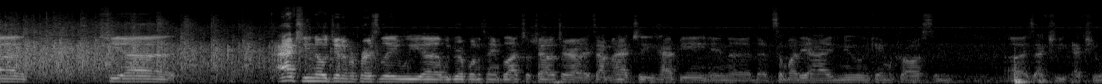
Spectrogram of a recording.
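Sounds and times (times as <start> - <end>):
dense crowd applause: 0.0 - 3.6
speech: 1.1 - 1.9, 2.8 - 11.0.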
